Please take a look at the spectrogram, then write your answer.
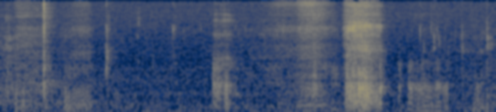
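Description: heavy breathing

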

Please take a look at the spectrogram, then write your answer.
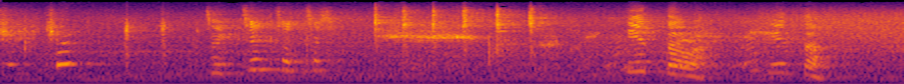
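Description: bird singing

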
